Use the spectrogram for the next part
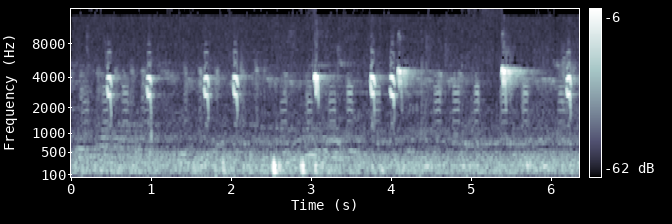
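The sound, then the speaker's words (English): A flock of wild birds giving a scattered series of short, high-pitched 'tooping' flight calls, a dozen or so brief chips spaced irregularly over a steady low rumble, with a couple of soft low thumps midway. “Sounds like there's another flock of the same call type around here somewhere.”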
